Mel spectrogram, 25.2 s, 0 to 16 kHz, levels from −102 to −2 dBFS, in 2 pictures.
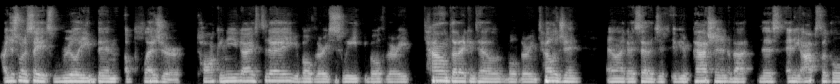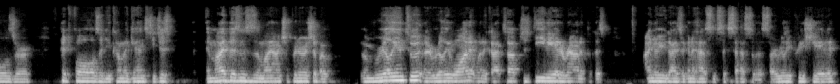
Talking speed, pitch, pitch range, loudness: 220 wpm, 125 Hz, 115-135 Hz, -27 LUFS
